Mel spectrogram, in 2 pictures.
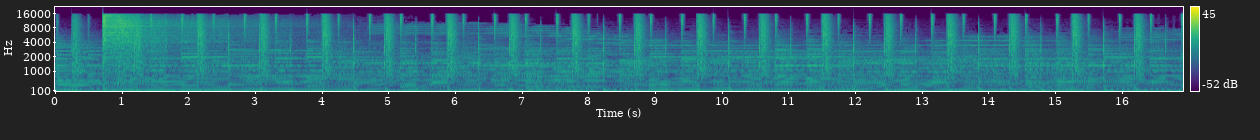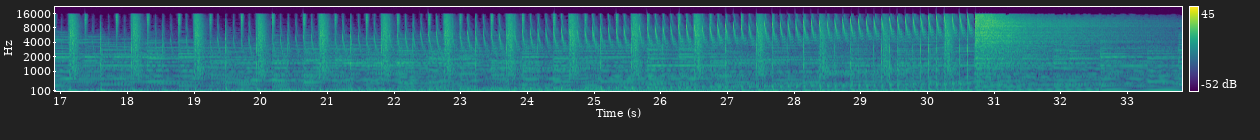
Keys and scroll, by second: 5.5 a, 9.0-11.0 typing, 11.8 ctrl+z, 24.5 ctrl+shift+], 25.6 t, 29.2 v, 32.3 v.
